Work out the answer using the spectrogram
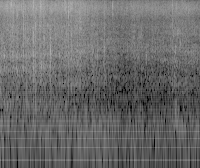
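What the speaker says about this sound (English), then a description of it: "So here goes onion" Onion frying in a hot pan with shahi jeera for a paneer do pyaza, a steady loud sizzle hissing close up with no talk.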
